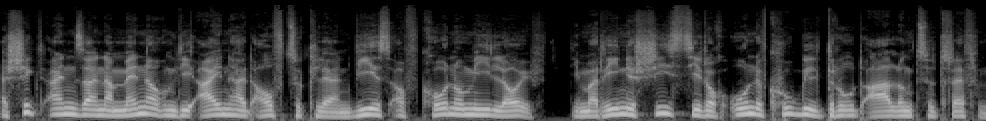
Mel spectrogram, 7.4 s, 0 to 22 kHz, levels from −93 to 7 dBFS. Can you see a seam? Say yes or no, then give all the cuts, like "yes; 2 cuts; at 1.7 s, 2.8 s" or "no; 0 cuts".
yes; 1 cut; at 5.7 s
